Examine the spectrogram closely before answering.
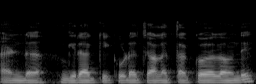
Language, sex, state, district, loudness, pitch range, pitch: Telugu, male, Andhra Pradesh, Anantapur, -33 LUFS, 90-95 Hz, 95 Hz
